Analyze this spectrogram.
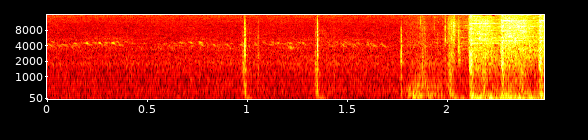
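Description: A game menu gives soft clicks as options are selected.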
